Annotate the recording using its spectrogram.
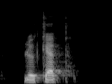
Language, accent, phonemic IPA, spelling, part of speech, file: French, France, /lə kap/, Le Cap, proper noun, LL-Q150 (fra)-Le Cap.wav
- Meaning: Cape Town (a city in South Africa)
